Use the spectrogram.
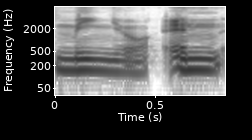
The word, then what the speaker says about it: Minho: Minho, it's Mino. NH like the Yeah, the the Spanish or the Portuguese. Yes. Okay. That uh that I should have known then. The University of Mino uh was really really cool.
